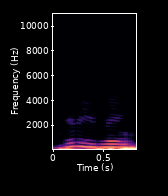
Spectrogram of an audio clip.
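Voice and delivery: usual speaking voice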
